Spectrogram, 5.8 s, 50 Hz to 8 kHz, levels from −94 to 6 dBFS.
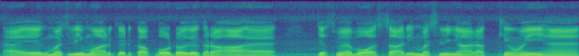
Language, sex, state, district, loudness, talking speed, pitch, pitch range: Hindi, male, Uttar Pradesh, Lalitpur, -15 LUFS, 165 wpm, 125 Hz, 120-125 Hz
